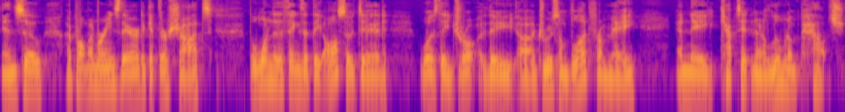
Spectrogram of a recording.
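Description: A man speaks in a normal speaking voice at a medium pitch and a moderate pace. His intonation is lively, and his loudness stays very even. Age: 50s. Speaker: podcast host and spiritual coach. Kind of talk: religious reflection monologue. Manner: casual with many fillers.

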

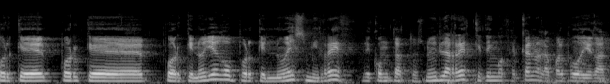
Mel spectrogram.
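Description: Delivered at a moderate pace with hardly any pauses, the speech has fairly even intonation in a La Mancha accent. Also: man, high pitch for a man. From Spain, La Mancha. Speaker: podcast host. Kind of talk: casual chat.

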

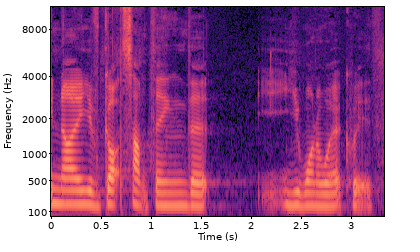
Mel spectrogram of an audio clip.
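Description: This woman speaks with an Australian accent. The recording is very clean, with a silent background. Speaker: journalist interviewer and playwright. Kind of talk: onstage interview conversation. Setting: stage with audience.

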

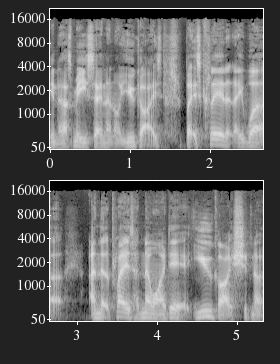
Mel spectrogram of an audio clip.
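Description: A man talks at a very fast pace with an English accent. The recording is very clean, with a silent background. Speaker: former rugby player and podcast co-host. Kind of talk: interview.

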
